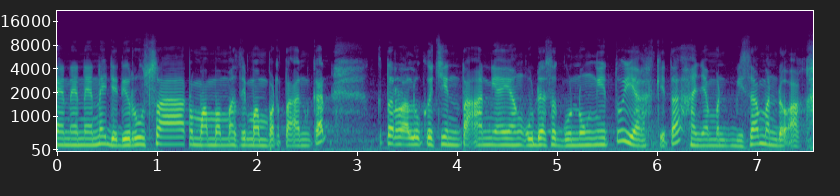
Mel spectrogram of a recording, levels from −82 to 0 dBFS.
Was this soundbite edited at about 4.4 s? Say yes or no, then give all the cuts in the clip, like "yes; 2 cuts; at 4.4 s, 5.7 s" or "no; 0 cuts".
no; 1 cut; at 1.3 s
